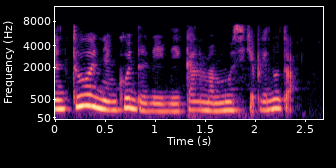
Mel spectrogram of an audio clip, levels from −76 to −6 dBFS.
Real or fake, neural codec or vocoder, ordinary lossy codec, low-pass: real; none; MP3, 64 kbps; 7.2 kHz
